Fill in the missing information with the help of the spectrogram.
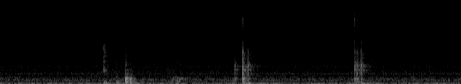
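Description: Fingernails tap the silver metal cap of a tall frosted glass lotion bottle, making a few sparse, irregular taps over a quiet background. Each tap is a short, dry click with a brief bright tick on top and a low knock underneath, dying away almost at once.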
